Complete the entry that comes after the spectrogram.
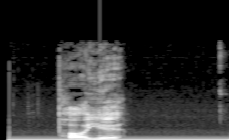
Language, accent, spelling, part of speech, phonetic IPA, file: Persian, Iran, پایه, noun / adjective, [pʰɒː.jé], Fa-پایه.ogg
- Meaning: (noun) 1. base, basis, foundation 2. basis 3. grade 4. any object placed under another to provide support; prop, pole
